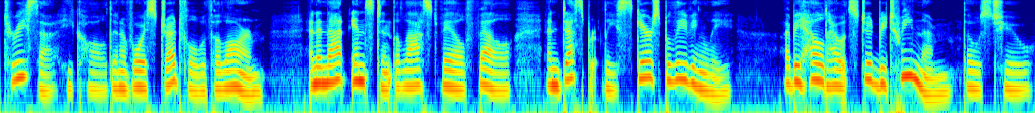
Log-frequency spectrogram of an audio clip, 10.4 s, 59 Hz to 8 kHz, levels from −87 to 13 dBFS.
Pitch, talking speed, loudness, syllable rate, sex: 195 Hz, 170 wpm, -17 LUFS, 5.4 syllables/s, female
